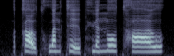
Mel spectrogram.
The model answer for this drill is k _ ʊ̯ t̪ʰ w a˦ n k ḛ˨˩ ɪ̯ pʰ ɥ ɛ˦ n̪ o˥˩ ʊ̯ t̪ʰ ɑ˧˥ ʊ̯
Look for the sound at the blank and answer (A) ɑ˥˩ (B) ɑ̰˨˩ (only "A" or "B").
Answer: B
